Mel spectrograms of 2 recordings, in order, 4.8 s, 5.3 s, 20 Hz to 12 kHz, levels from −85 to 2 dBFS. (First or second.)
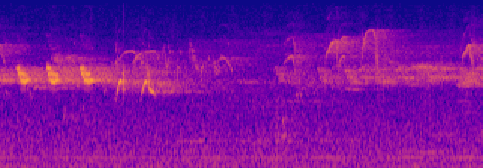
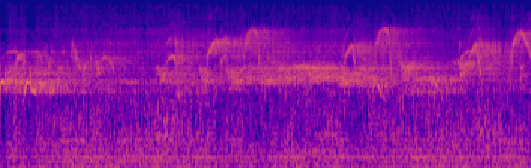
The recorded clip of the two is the first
